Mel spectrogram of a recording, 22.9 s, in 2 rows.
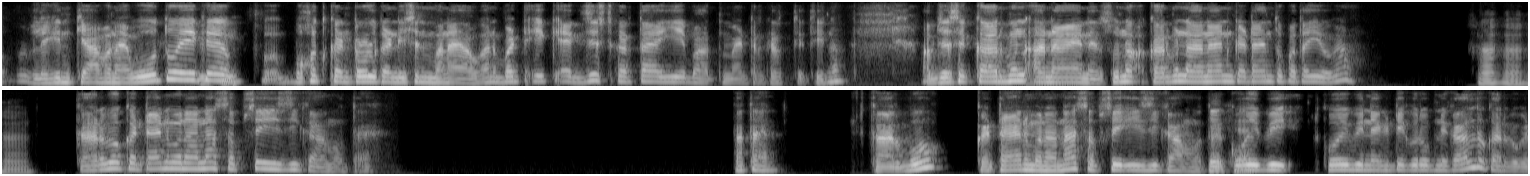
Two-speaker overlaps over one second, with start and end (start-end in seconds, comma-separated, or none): none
